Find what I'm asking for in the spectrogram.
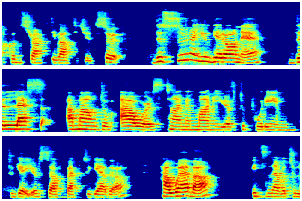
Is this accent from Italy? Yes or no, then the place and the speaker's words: yes; Sicily, Italy; I'm from Sicily in Italy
